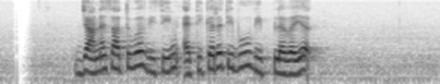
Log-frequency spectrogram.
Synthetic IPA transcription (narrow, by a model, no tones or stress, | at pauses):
d͡ʒanəsat̪uʋəʋisinæt̪ikəɾət̪ibuːʋipləʋəjə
